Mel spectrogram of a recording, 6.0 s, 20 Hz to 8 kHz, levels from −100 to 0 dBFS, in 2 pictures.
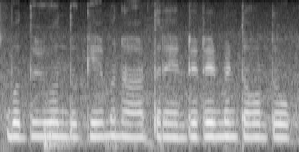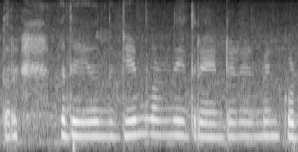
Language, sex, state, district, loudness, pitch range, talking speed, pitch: Kannada, female, Karnataka, Gulbarga, -16 LUFS, 235-245 Hz, 170 wpm, 240 Hz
